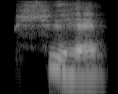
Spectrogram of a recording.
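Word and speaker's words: ψυχή: Yunanca'da psike, psühe şeklinde okunuyor. Grek arkadaşlarınıza yazıp okutun psike sözcüğünü. Psühe diye okurlar.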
